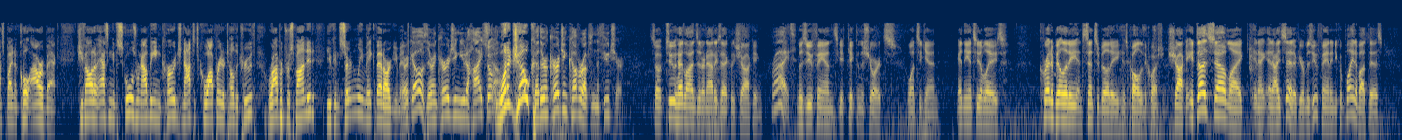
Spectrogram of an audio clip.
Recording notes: broadcasting live from Schnucks off Lemay Ferry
